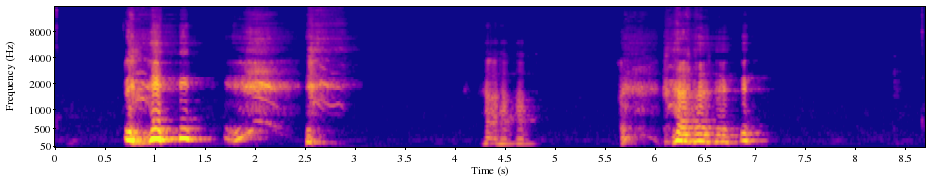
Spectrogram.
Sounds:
Laughter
